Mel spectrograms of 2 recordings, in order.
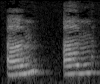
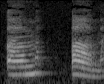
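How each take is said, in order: No difference in how they are said.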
